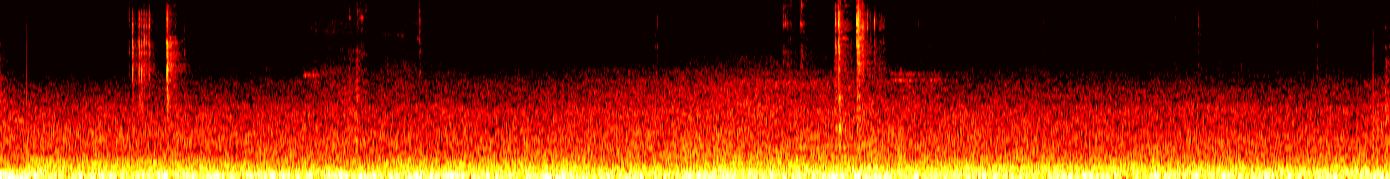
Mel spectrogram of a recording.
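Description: A screwdriver clicks and scrapes against a metal frame.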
